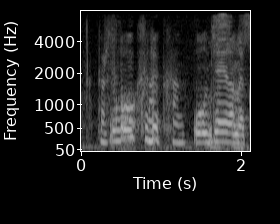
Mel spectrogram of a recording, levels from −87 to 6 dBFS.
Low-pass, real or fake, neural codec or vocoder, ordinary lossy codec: 7.2 kHz; fake; vocoder, 44.1 kHz, 128 mel bands, Pupu-Vocoder; none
